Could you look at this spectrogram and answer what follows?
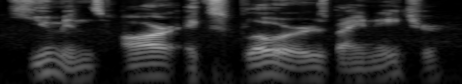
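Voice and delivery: ordinary talk, nothing marked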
